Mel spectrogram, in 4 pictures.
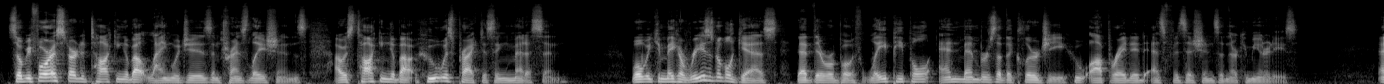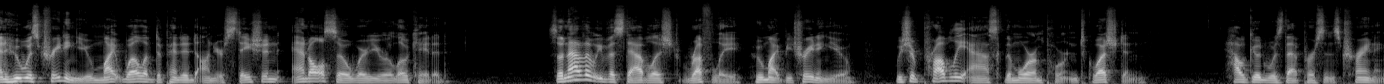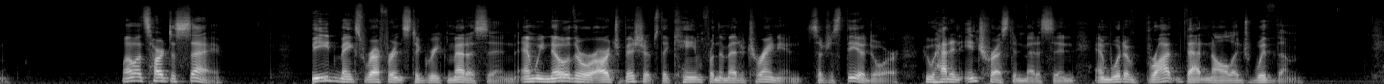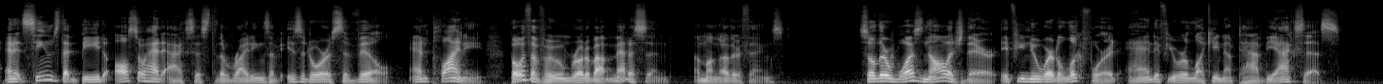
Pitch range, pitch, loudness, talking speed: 90-125 Hz, 105 Hz, -21 LUFS, 185 wpm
